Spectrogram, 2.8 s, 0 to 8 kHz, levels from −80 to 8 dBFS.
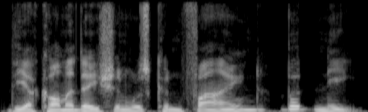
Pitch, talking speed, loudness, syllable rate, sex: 140 Hz, 130 wpm, -17 LUFS, 4.7 syllables/s, male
